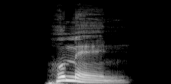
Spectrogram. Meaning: plural of Hummel
- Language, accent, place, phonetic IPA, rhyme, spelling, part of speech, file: German, Germany, Berlin, [ˈhʊml̩n], -ʊml̩n, Hummeln, noun, De-Hummeln.ogg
